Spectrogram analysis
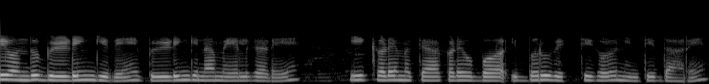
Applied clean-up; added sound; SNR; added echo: none; none; none; none.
